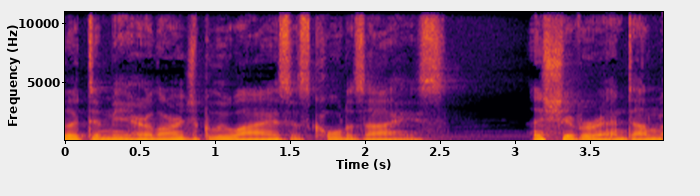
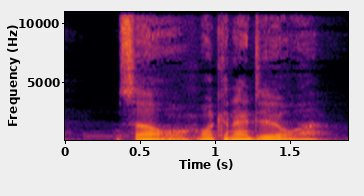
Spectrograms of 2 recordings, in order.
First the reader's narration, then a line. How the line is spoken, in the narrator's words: I asked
